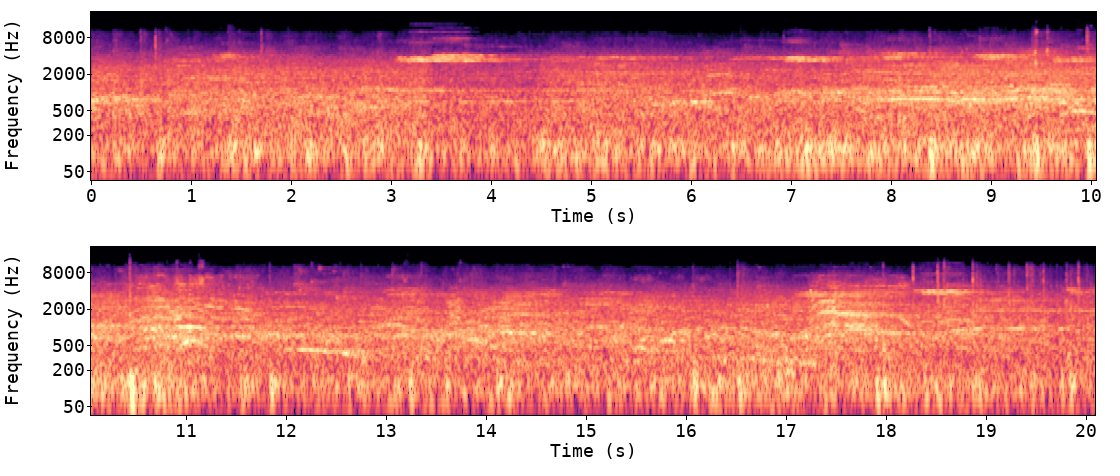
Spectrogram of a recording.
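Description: Shoes squeak sharply on a court floor.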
